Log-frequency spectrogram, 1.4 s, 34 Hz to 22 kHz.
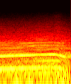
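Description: A 2017 Camaro 2SS's engine roars loud and close in one steady, rising pull, with a strong low rumble and no voices.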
